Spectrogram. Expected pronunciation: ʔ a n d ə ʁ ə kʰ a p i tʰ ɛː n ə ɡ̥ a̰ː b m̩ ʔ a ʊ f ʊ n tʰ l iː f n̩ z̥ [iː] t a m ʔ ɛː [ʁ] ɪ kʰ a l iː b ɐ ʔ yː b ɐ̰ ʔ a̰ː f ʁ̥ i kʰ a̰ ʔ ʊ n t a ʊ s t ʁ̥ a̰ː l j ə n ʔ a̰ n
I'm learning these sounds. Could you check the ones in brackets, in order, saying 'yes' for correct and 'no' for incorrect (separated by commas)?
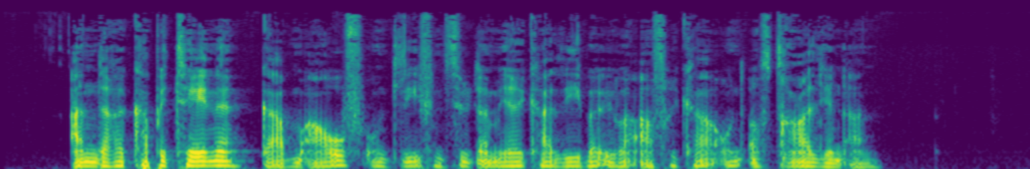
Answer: no, yes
